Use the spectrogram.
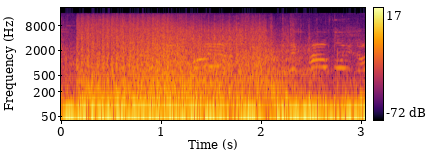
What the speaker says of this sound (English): Mortars firing away.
